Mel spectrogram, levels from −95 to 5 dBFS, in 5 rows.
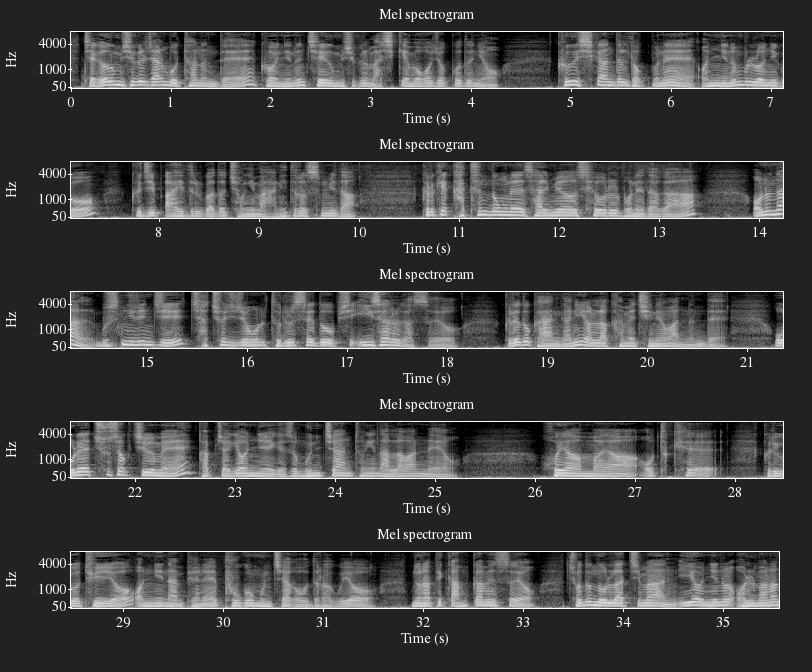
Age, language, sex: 40-59, Korean, male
